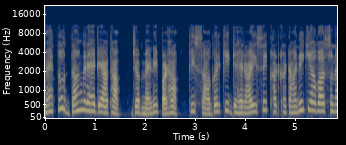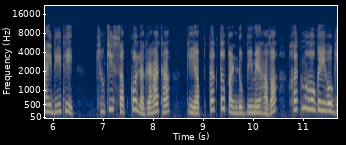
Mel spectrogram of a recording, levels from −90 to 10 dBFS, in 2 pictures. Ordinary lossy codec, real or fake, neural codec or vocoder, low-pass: none; fake; vocoder, 22.05 kHz, 80 mel bands, HiFi-GAN; none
